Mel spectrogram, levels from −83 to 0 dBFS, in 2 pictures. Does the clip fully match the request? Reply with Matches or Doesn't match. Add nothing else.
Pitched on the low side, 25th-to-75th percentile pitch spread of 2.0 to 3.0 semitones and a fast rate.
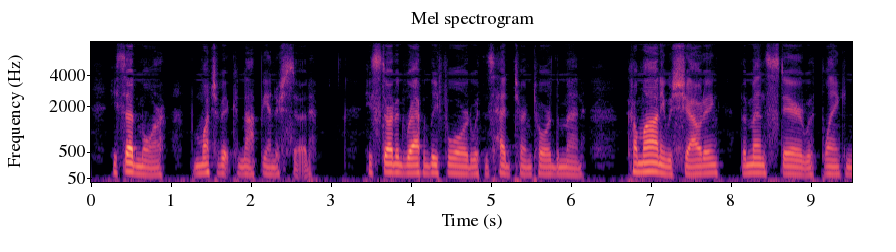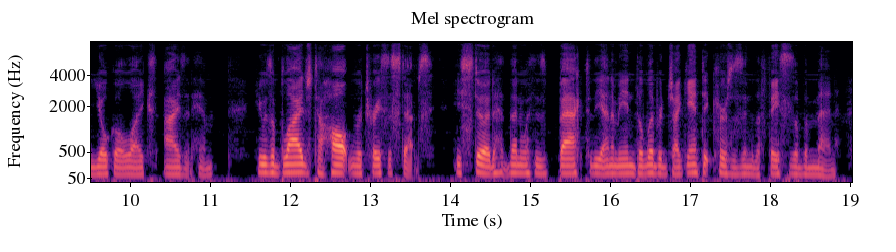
Matches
